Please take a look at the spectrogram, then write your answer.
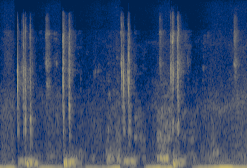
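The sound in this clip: Typing on a computer keyboard: several quick clusters of sharp clicks, separated by short pauses, over a low murmur.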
